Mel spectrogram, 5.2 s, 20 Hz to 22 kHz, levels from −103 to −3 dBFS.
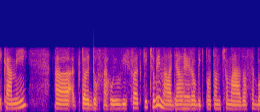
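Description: At 3.63 s the speech drops into VoIP packet loss concealed by the speech codec, lasting until 3.79 s, just before "robiť po". About 40 ms of audio went missing, which fits two lost 20 ms frames, and the decoder filled the gap by repeating its last pitch and filter with falling gain, so a brief, smeared buzzy tone or coloured noise fades out. Recovery lags past the gap itself. On a spectrogram, the harmonics run flat and unchanging, then dim. The waveform shows repeated, shrinking pitch cycles. Above and below the gap, the Speex telephone band, roughly 250 Hz to 3.6 kHz, remains visible.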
